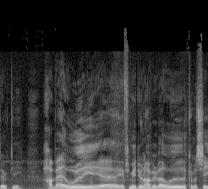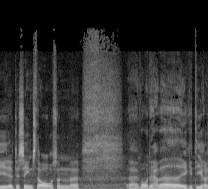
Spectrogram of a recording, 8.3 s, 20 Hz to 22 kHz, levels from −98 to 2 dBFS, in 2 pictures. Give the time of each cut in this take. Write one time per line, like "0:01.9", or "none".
none

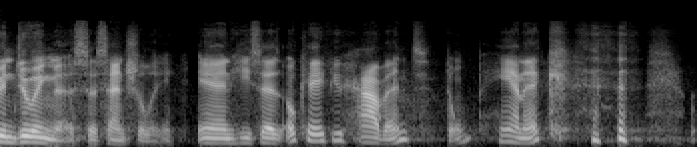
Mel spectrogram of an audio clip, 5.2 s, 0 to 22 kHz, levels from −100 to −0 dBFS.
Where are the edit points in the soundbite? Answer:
0:01.4

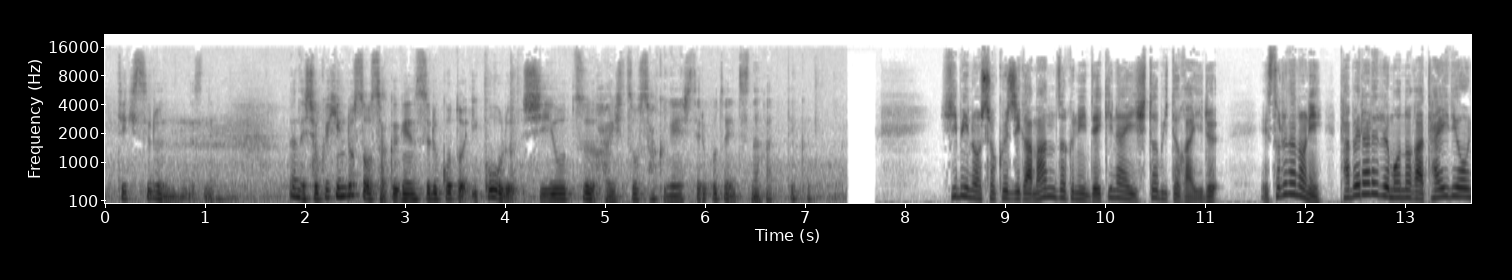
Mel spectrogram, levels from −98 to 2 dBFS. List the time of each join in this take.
0:12.3

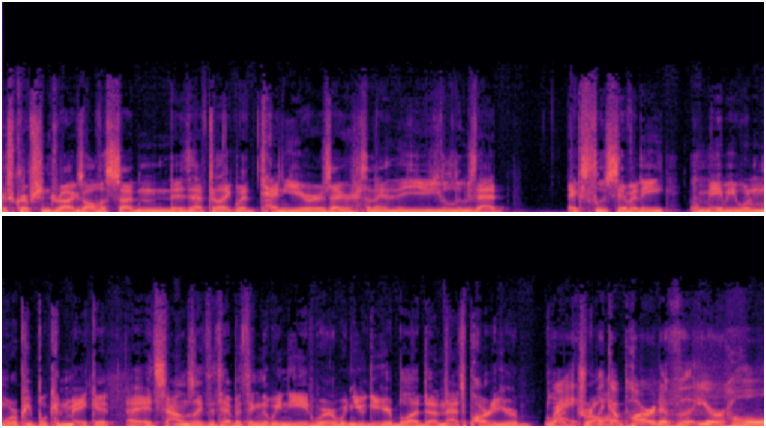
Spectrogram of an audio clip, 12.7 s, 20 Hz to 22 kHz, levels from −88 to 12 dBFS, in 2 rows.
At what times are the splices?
0:10.8

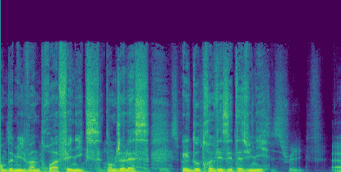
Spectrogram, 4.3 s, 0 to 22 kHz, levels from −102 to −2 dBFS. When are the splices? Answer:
0:01.3
0:02.7

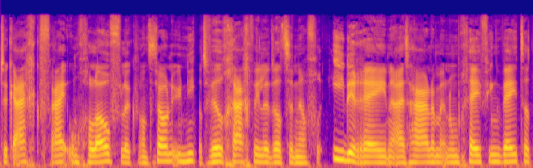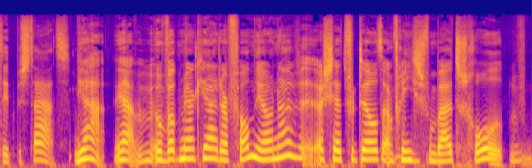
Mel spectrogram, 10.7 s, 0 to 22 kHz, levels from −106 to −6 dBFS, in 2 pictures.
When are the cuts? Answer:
0:01.6
0:02.0

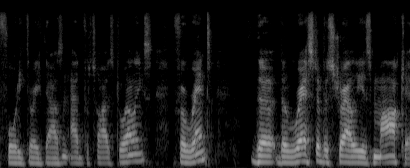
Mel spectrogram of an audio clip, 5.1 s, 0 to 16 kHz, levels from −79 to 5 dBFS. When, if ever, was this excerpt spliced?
none

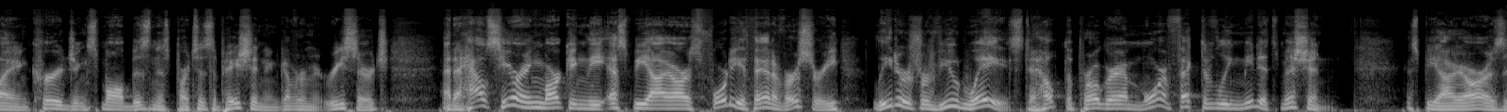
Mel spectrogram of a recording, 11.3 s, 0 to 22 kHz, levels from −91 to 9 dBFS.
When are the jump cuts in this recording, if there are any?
none

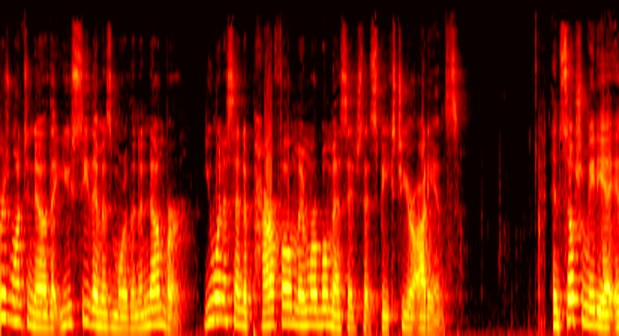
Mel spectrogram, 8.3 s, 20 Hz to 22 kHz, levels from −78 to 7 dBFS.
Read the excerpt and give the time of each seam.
0:02.6
0:07.3

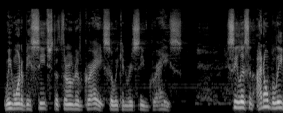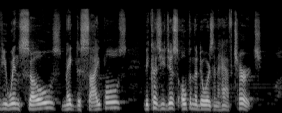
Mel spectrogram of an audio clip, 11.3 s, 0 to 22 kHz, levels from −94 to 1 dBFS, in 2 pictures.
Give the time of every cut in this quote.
none

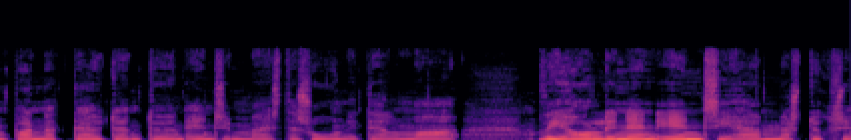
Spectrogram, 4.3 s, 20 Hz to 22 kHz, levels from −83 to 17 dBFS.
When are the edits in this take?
0:00.9
0:02.7

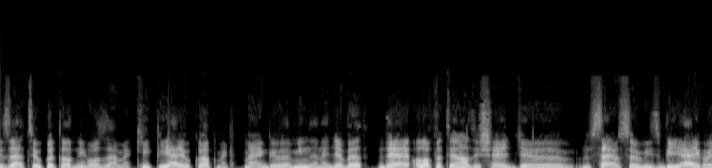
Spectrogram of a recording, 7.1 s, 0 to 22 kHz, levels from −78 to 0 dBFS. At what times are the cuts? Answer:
0:02.3

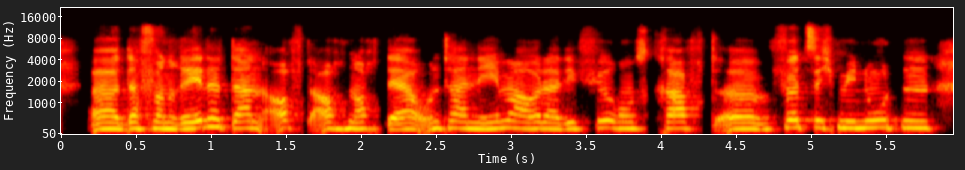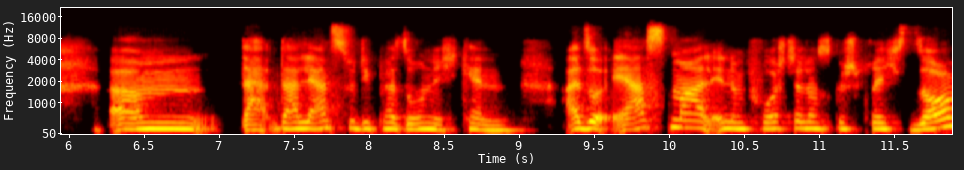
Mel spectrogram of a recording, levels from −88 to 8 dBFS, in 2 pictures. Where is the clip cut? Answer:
0:07.1

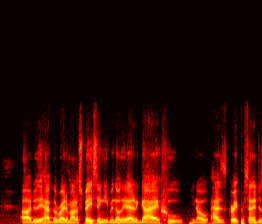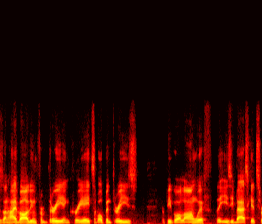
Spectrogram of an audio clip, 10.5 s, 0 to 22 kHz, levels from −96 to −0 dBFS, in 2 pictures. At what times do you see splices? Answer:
0:03.7
0:07.1
0:09.6

